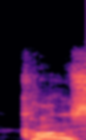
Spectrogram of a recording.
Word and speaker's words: Coase: It's pronounced Coase.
